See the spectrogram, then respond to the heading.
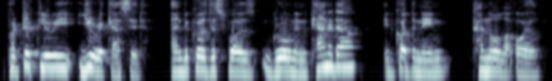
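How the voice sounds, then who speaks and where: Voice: mid-range voice, warm tone. A presenter from India who is a physician, explaining research in a scripted science show host manner with rhetorical questions and emphatic key words. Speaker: family physician presenting health videos.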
